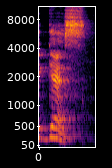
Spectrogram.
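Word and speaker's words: guess: गैस्ट गड गैस गेस्ट तो जी के बाद यदि यू हो तो यू का उच्चारण नहीं होगा यू रहेगा साइलेंट अपने पढ़ते हैं पी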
